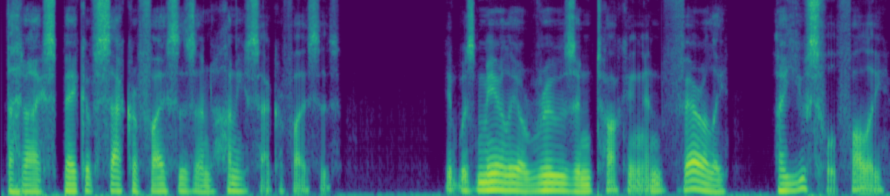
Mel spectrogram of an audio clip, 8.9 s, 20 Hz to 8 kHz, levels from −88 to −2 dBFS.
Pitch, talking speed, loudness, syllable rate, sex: 105 Hz, 135 wpm, -19 LUFS, 4.9 syllables/s, male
